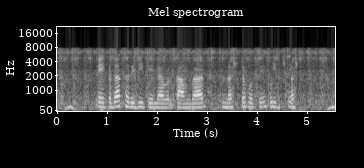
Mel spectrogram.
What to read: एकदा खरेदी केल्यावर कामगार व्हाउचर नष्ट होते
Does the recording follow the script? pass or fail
fail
